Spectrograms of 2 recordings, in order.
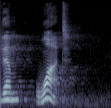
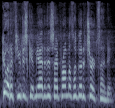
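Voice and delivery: desperate bargaining; 10 semitones higher, faster than usual. Retold or imitated. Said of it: "We make bargains with God".

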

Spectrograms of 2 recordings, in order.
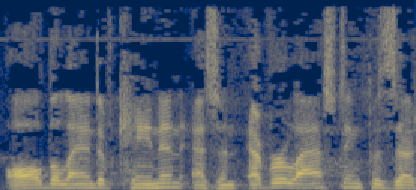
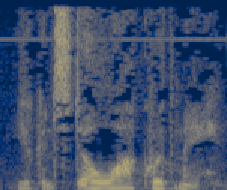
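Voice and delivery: gentle voice of God; 7 semitones lower, 6 dB quieter than usual. Acted. God speaks to old Abram.

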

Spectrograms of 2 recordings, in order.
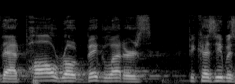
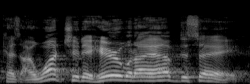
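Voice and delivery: mimicking the friend; 3 dB louder than usual. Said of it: "just like his style".

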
